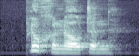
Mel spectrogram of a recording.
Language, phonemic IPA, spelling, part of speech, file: Dutch, /ˈpluxəˌnoːtə(n)/, ploeggenoten, noun, Nl-ploeggenoten.ogg
- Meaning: 1. plural of ploeggenoot 2. plural of ploeggenote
